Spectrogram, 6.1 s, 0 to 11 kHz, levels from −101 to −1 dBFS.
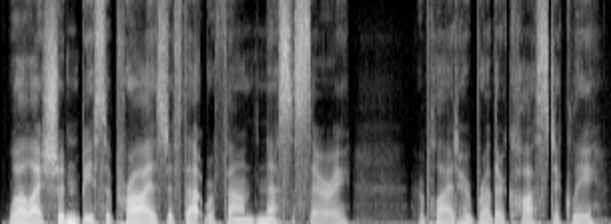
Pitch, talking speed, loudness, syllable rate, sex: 155 Hz, 135 wpm, -19 LUFS, 4.8 syllables/s, female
